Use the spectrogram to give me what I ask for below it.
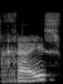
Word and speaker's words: Gijs: Yeah, in Dutch it's Gijs, but it's often a bit difficult to pronounce.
